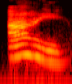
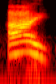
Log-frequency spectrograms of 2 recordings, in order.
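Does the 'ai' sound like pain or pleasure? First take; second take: pleasure; pain. First: The 'ai' sounds like a moan of pleasure. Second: The 'ai' sounds like a cry of pain.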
